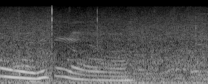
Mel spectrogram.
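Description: A person's voice making two drawn-out, wordless sounds, each falling in pitch, with a faint click between them.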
